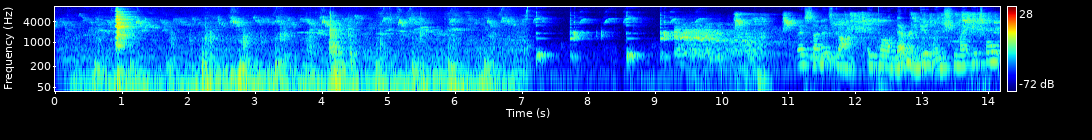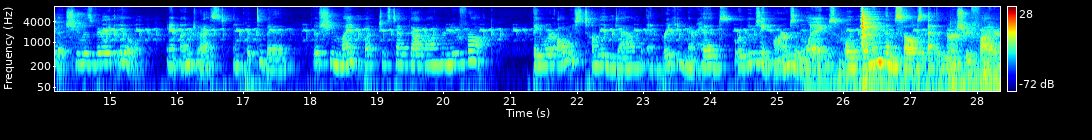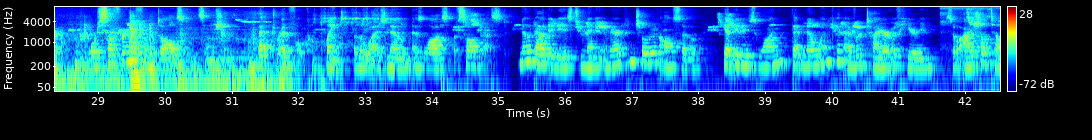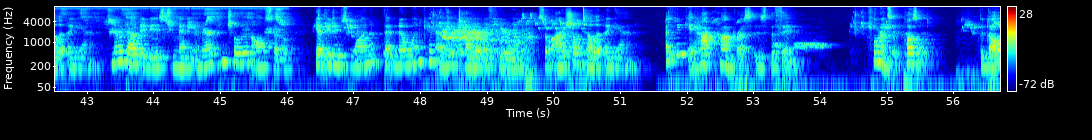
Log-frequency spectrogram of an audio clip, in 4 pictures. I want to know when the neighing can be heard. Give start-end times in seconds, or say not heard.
9.2-10.7, 48.3-49.7.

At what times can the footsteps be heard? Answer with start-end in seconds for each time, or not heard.
0.1-7.0, 25.4-31.9.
